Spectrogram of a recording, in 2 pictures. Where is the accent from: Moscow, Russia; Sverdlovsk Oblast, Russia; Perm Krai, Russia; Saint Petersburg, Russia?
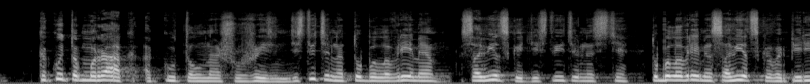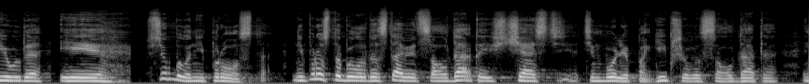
Saint Petersburg, Russia; Я родился 12 августа 1961 года. Родился в Петербурге, наша семья была, в общем-то, самой обычной семьей.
